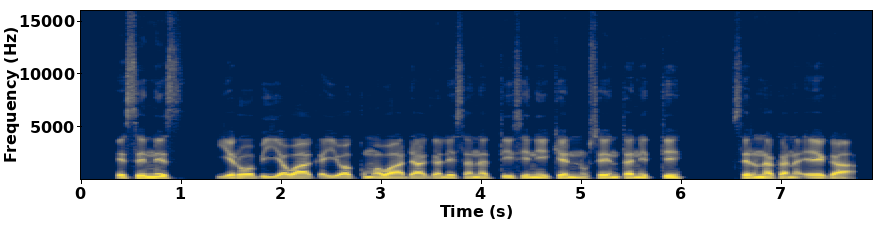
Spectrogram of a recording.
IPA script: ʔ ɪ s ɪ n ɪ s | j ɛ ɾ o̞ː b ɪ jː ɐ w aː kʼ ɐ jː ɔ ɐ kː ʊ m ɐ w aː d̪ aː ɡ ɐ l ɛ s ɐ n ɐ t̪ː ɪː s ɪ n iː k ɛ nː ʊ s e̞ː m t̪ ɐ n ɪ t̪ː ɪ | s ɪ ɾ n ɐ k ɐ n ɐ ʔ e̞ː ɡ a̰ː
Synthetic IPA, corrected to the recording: ʔ ɪ s ɪ n ɪ s | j ɛ ɾ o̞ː b ɪ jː ɐ w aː kʼ ɐ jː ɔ ɐ kː ʊ m ɐ w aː d̪ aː ɡ ɐ l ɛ s ɐ n ɐ t̪ː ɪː s ɪ n iː k ɛ nː ʊ s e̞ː n t̪ ɐ n ɪ t̪ː ɪ | s ɪ ɾ n ɐ k ɐ n ɐ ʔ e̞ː ɡ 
